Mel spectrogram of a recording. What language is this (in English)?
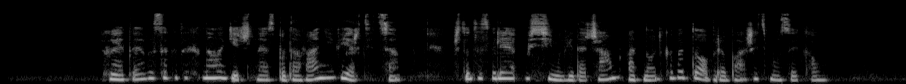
Belarusian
